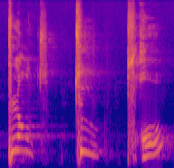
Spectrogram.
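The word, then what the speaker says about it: Plant2Pro: parce que, qui s'appelle Plant2 Pro. Ça s'écrit P-L-A-N-T, 2 P-R-O. Ça veut dire de la plante aux professionnels. Le to, c'est pour T-O en anglais. Mais bon, c'est écrit comme ça.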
